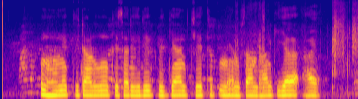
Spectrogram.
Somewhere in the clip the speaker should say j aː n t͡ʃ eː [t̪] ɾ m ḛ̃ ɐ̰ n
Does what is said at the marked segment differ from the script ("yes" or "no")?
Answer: no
